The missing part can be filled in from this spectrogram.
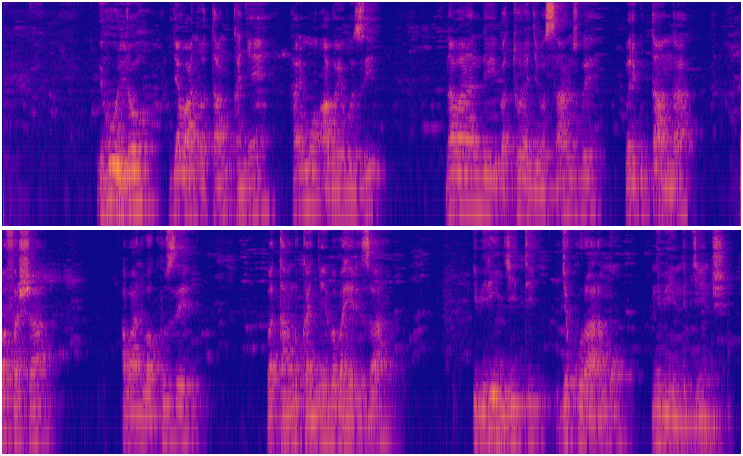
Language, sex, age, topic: Kinyarwanda, male, 18-24, health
